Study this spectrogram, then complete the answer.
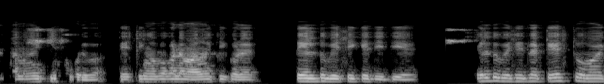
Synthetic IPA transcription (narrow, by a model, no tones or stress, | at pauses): manuɦɛkiɔkoɹibɔtestiŋɦɔbɔkanɛmanuekikɔɹɛ | telt̬ʊbesikɛdidiɛ | teltʊbes̬idilɛtestːuɦɔj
